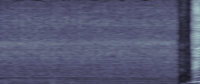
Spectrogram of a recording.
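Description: Low, steady street background noise with faint indistinct voices. It cuts off abruptly near the end, and a woman's voice-over narration begins.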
